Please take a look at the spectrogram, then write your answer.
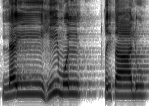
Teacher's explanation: یا سے پہلے زبر ہے، زیر نہیں ہے. زیر ہوتی تو ہم لمبا کرتے، زبر ہے تو لین ہے تو لمبا نہیں کرنا ہے، اس کو ای کی طرح پڑھنا ہے.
